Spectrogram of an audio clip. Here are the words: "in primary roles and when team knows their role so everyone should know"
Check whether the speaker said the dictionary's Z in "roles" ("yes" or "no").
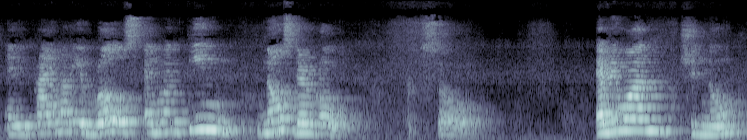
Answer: no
